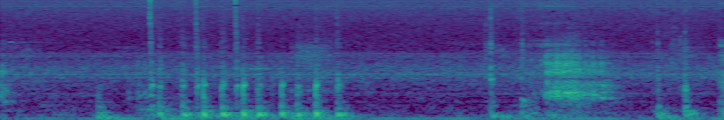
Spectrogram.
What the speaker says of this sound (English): I am typing here my name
